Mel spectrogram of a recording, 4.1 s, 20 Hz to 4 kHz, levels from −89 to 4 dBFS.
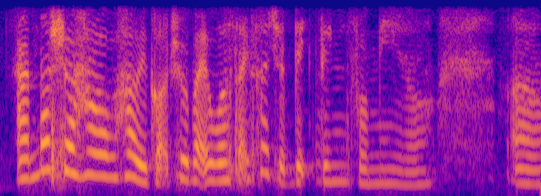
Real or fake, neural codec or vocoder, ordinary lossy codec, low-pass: fake; codec, 44.1 kHz, 7.8 kbps, DAC; none; 3.6 kHz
